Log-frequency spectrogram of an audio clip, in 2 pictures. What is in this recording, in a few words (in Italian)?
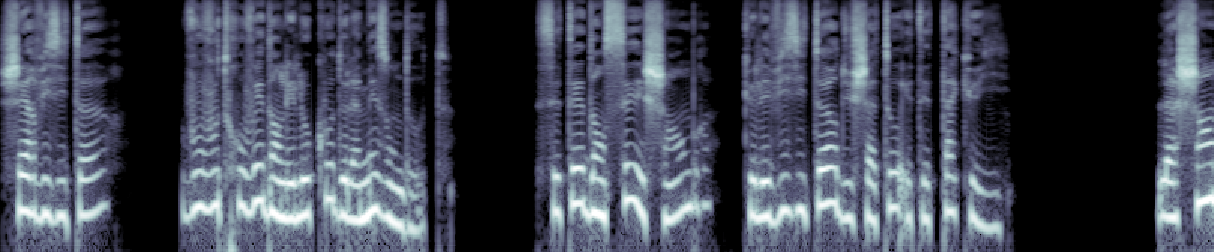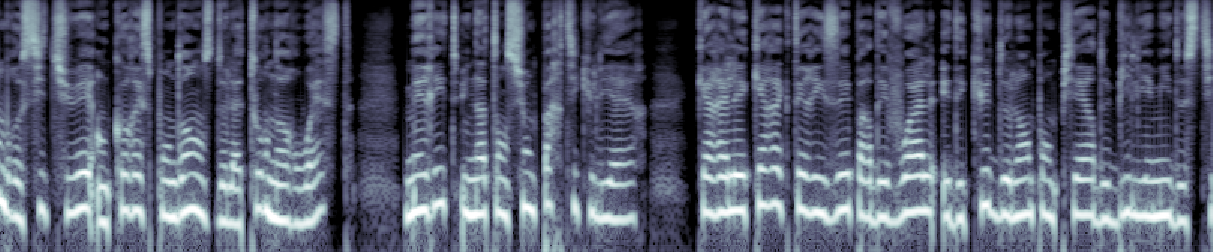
francese; foresteria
